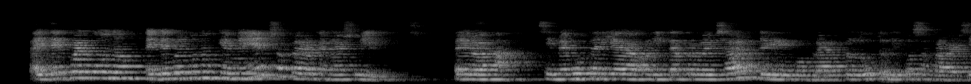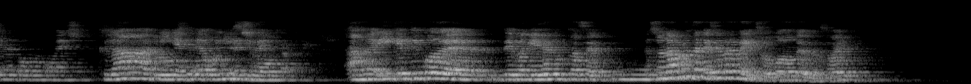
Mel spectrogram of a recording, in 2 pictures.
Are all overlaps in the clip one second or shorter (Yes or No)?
No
